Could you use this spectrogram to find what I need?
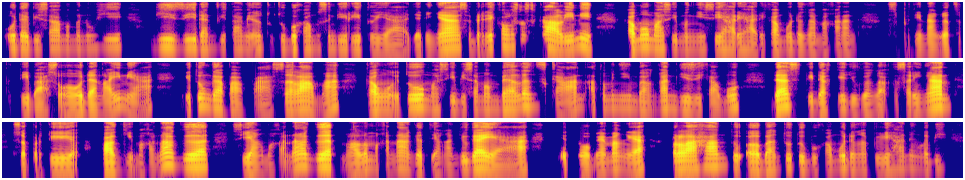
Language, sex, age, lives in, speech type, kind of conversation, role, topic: Indonesian, male, 20-24, Indonesia, conversation, advice, advisor, Bagaimana caranya agar tidak mudah tergoda oleh makanan olahan?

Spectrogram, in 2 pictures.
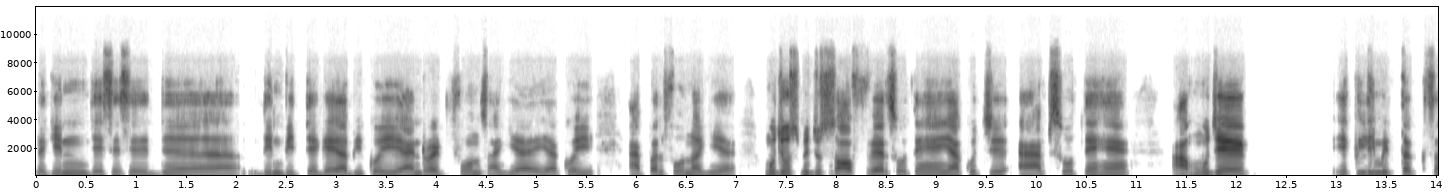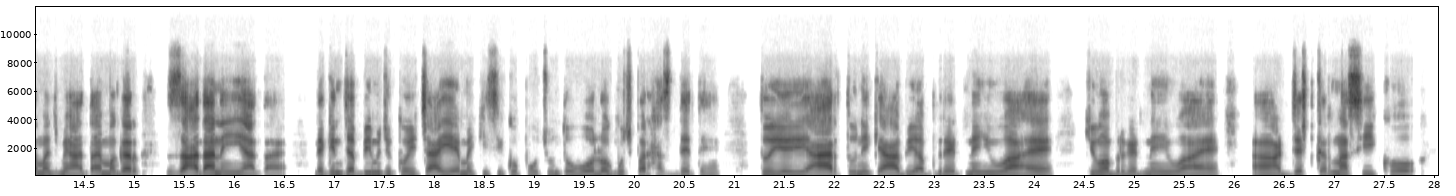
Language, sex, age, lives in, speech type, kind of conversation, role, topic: Hindi, male, 30-34, India, conversation, advice, user, तेजी से बदलती दुनिया में मैं खुद को बेहतर तरीके से कैसे अनुकूलित कर सकता/सकती हूँ?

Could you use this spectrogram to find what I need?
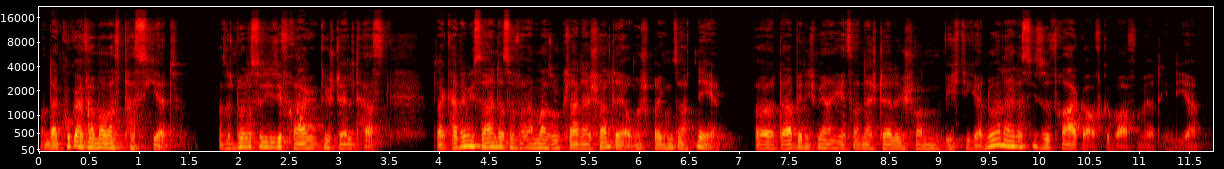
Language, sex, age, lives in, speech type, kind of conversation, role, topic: German, male, 60-64, Germany, conversation, advice, advisor, Wie schaffe ich es, genug Zeit für mich selbst zu finden, obwohl ich ständig verabredet und beschäftigt bin?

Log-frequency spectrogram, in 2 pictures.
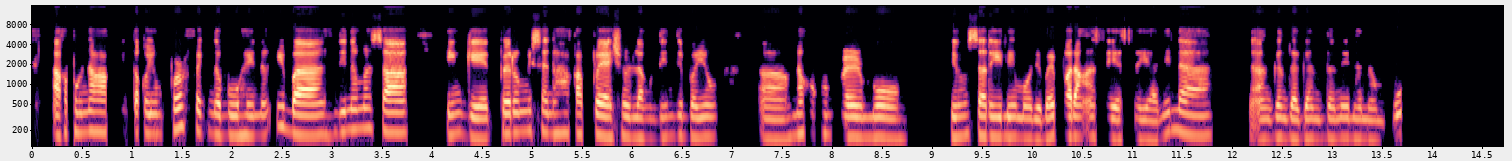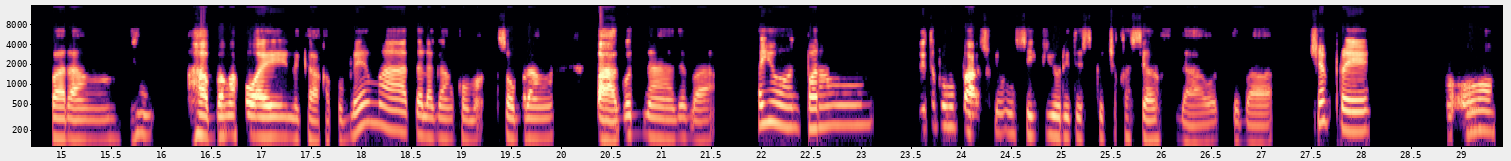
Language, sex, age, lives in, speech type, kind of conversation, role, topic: Filipino, male, 25-29, Philippines, conversation, unstructured, none, Ano ang palagay mo sa araw-araw na paggamit ng midyang panlipunan?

